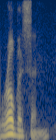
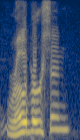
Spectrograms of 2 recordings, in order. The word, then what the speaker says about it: Roberson: That's Now, this was his original lawyer, Mr. Robinson, right? Is that how is that Robertson? Roberson. Roberson.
